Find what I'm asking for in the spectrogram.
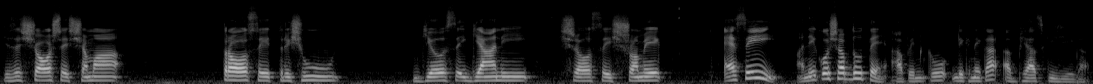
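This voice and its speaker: A woman teaching a Hindi grammar lesson to young children in a lively, sing-song way. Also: fairly low pitch, a little slow.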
